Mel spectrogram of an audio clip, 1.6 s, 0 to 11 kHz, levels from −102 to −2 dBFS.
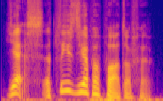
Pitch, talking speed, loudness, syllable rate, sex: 150 Hz, 295 wpm, -19 LUFS, 6.4 syllables/s, male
